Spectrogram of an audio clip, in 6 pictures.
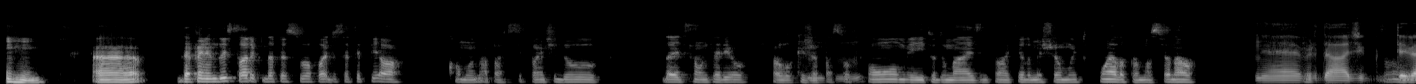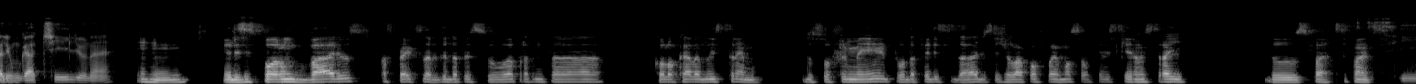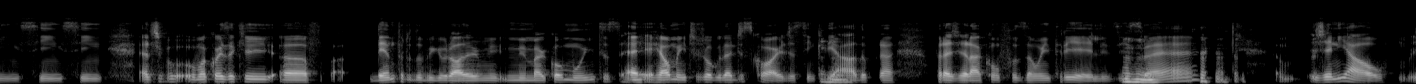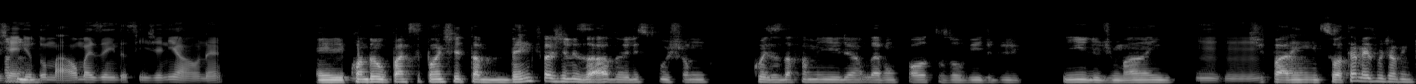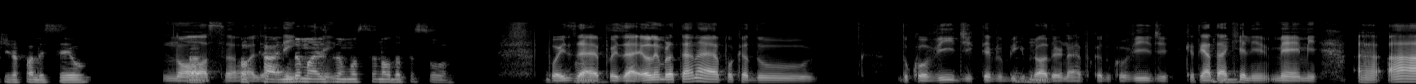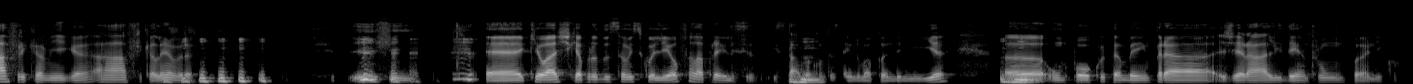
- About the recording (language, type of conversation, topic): Portuguese, unstructured, Você acha que os reality shows exploram o sofrimento alheio?
- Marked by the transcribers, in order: other background noise; laugh; tapping; laugh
